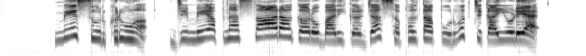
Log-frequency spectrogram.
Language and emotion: Dogri, happy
